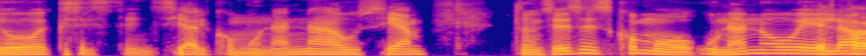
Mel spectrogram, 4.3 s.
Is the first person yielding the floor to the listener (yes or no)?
yes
